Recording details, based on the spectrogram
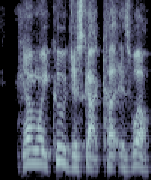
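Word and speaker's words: Younghoe Koo: Like, we've seen when kickers No, Young Hoku just lost. Young Hu, my bad. Sorry. I'll say it. I'll say it properly. Young Way Coup just got cut as well cuz he was missing kicks.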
